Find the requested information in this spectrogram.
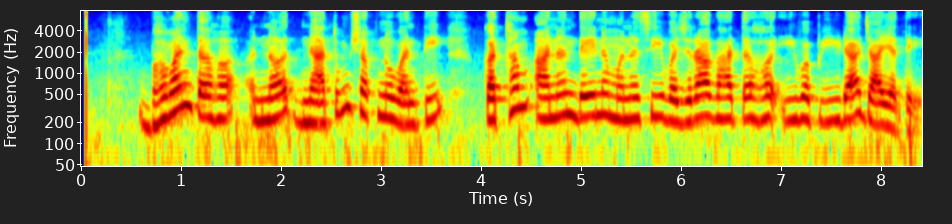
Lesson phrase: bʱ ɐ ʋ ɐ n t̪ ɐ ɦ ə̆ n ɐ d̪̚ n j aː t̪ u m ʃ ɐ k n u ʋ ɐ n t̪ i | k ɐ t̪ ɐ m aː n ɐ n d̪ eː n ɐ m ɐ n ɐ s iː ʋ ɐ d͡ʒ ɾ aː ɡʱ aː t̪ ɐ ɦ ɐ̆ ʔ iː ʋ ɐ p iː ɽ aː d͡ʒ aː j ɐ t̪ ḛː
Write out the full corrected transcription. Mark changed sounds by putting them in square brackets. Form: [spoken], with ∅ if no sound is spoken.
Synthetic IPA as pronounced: bʱ ɐ ʋ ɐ n t̪ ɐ ɦ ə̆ n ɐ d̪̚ n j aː t̪ u m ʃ ɐ k n u ʋ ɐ n t̪ i | k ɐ [t̪ʰ] ɐ m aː n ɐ n d̪ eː n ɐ m ɐ n ɐ s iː ʋ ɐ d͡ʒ ɾ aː ɡʱ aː t̪ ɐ ɦ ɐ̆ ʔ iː ʋ ɐ p iː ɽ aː d͡ʒ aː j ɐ t̪ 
